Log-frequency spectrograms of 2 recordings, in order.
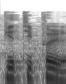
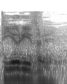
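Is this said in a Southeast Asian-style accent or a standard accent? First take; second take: Southeast Asian; standard. First: It is said with a Southeast Asian-style accent. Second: It is said with a standard English accent. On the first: The speaker calls it wrong. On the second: The speaker calls it right.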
